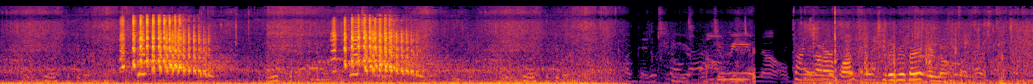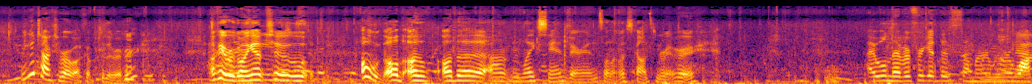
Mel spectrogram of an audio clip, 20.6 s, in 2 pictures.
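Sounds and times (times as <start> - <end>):
steady low rumble: 0.0 - 6.3
sandhill crane calls: 0.5 - 6.2
speech: 10.8 - 17.5, 19.0 - 20.6.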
